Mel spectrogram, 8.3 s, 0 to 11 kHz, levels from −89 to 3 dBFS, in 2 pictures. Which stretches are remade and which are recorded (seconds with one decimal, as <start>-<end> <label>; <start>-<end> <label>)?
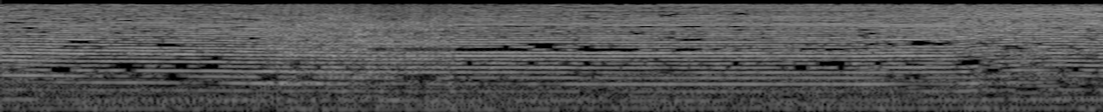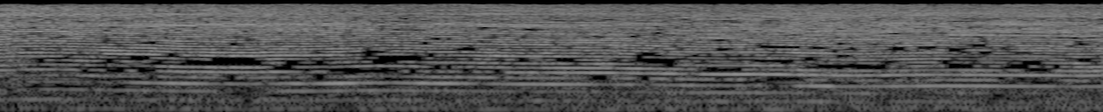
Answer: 0.0-1.0 recorded; 1.0-1.7 remade; 1.7-8.3 recorded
